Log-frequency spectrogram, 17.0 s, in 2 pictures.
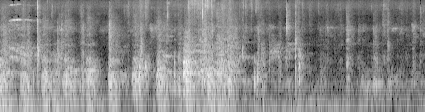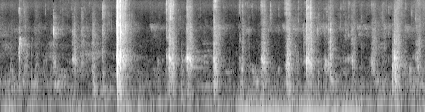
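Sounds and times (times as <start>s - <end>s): person crunching raw vegetables: 3.8s - 17.0s.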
